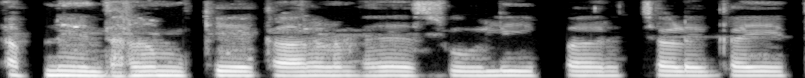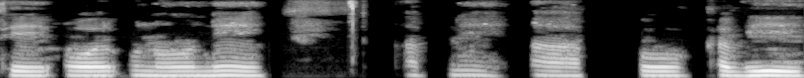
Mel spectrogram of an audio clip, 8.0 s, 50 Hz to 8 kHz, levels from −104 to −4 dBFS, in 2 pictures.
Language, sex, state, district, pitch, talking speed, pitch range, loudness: Hindi, male, Uttar Pradesh, Muzaffarnagar, 160 Hz, 125 wpm, 160-165 Hz, -15 LUFS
